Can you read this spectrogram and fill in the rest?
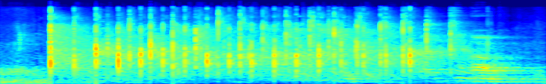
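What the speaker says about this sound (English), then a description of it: "I assume you're clapping for her, not for me." A town hall audience claps in a steady run of sharp, fairly close hand claps that begins with one loud clap and then thins out.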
